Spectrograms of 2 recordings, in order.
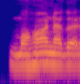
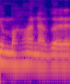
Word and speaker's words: Mahanagar: I heard Anisha's pronunciation of Mahanagar, and I was like, I say Mahanagar, and I was like, oh, okay, even that is pronounced differently.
